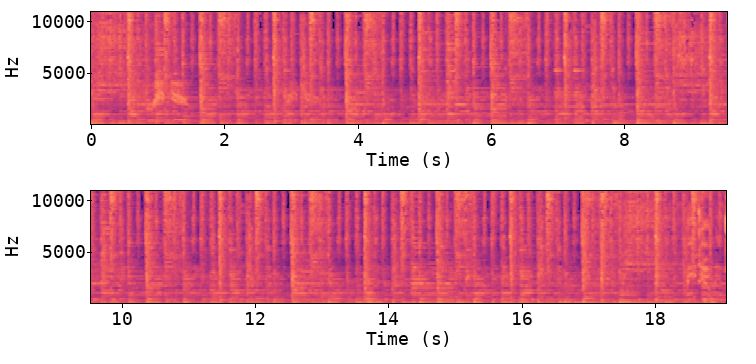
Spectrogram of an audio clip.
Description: simple happiness loop

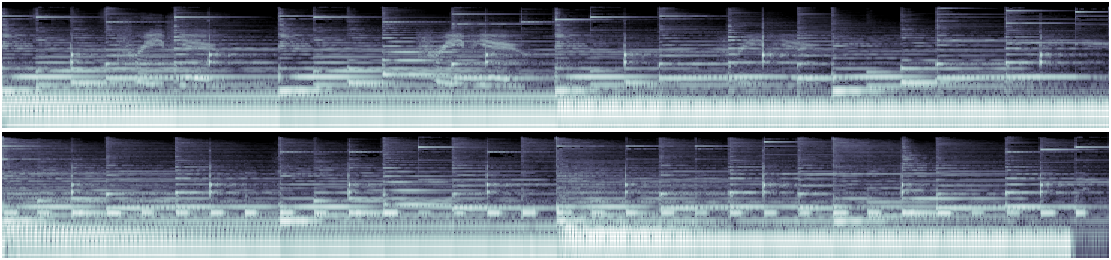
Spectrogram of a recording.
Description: the quirky traveller loop

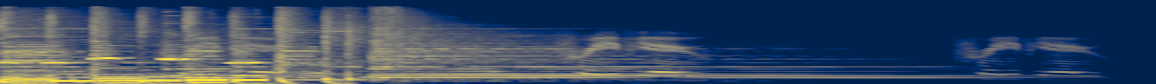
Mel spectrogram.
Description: happy shopping stinger

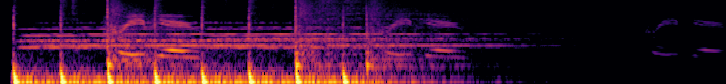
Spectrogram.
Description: pressured stinger

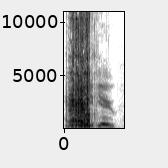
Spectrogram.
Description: Snow and Ice, Hard snow or ice grate

